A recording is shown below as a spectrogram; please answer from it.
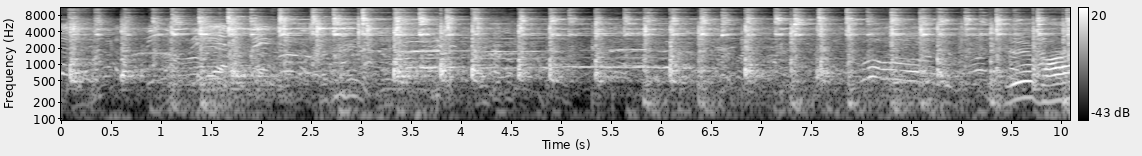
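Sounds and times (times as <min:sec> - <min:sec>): dhol drums: 0:00.0 - 0:10.0
small hand cymbals: 0:00.0 - 0:10.0.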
